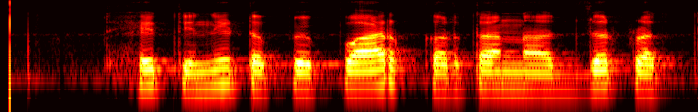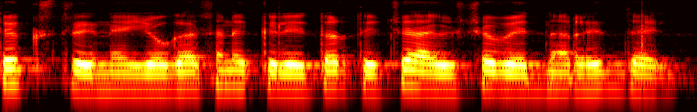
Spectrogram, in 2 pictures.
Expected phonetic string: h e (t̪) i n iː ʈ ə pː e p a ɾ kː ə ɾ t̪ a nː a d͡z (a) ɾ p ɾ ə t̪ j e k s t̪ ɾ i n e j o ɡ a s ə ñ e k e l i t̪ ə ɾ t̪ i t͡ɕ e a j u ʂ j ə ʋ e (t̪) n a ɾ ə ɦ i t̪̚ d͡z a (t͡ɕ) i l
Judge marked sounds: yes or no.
yes, no, no, no

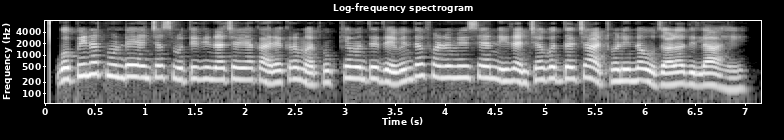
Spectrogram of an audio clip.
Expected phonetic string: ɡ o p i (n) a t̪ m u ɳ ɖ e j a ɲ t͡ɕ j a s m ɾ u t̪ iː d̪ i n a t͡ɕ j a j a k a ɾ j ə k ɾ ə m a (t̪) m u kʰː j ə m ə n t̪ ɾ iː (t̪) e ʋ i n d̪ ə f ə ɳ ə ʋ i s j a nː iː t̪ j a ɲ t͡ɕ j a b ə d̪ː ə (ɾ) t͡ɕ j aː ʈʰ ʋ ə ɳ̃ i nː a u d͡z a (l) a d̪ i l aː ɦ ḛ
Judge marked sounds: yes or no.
yes, yes, no, no, no

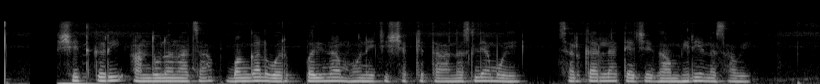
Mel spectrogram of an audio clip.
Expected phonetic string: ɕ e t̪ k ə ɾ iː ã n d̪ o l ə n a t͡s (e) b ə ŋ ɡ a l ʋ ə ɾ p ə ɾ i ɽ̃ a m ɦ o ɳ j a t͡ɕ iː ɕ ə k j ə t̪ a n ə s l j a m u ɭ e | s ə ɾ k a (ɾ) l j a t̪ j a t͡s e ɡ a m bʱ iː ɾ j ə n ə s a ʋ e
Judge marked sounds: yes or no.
no, yes

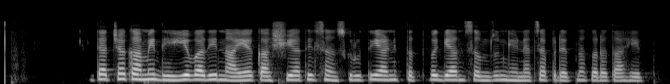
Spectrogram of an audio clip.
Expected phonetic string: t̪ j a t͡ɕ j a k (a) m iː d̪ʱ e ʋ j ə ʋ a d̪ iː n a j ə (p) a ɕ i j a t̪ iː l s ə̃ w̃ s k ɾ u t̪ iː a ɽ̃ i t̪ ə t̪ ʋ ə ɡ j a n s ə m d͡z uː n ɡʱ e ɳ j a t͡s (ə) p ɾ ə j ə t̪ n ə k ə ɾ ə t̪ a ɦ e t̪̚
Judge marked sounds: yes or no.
yes, no, no

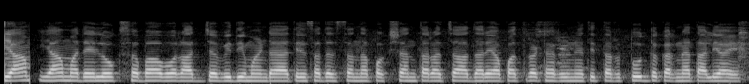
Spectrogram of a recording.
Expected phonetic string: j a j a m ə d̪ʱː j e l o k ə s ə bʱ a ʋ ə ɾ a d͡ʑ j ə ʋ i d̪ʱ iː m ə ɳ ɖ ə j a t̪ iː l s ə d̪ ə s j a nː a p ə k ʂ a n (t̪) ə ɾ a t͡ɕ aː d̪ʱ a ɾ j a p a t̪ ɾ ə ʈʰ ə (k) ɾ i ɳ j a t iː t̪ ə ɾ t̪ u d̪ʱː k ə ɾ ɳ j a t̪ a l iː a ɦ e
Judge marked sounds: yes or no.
yes, no

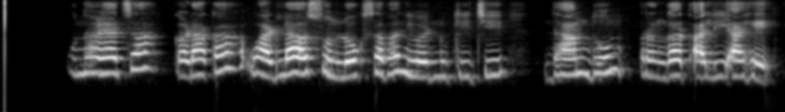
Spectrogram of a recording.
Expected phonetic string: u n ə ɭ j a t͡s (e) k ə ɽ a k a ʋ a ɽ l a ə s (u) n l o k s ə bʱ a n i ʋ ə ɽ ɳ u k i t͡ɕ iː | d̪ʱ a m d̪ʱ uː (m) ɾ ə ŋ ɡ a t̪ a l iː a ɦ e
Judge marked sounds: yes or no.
no, no, yes

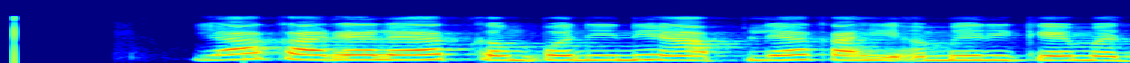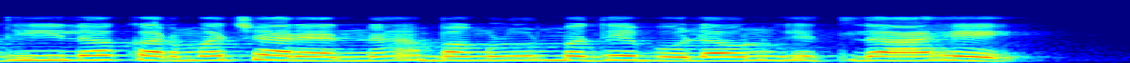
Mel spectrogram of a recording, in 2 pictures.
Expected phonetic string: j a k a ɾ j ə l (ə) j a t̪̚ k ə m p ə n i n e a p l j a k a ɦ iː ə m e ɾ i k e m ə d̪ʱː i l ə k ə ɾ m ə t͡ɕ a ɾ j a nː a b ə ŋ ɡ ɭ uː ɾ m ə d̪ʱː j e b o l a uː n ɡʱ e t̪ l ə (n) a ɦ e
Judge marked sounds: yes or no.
yes, no

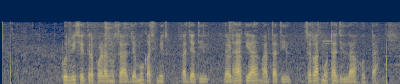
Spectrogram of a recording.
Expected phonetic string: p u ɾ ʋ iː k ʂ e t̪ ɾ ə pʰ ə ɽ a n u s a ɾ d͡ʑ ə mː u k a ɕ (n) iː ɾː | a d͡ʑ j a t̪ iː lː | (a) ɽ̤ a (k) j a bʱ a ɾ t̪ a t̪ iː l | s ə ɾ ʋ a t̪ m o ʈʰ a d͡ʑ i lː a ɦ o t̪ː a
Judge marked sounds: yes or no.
no, no, yes

